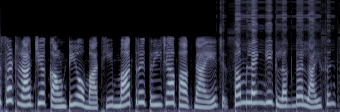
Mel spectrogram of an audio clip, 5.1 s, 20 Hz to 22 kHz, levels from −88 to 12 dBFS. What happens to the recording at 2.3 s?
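Nothing happens to the audio at 2.3 s: the speech carries straight through that moment with no dropout, click, distortion or other fault.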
